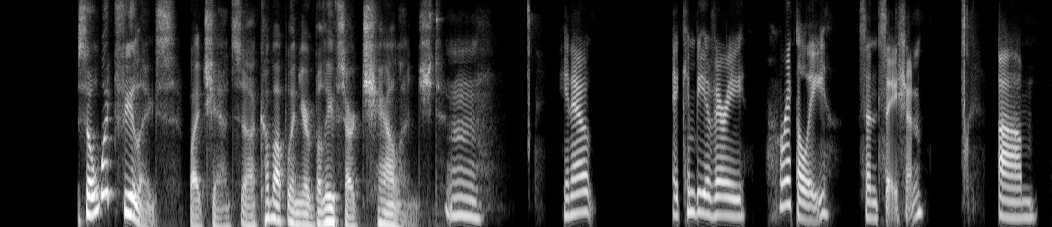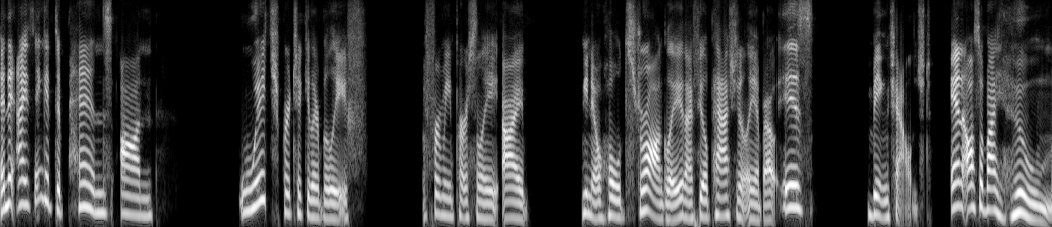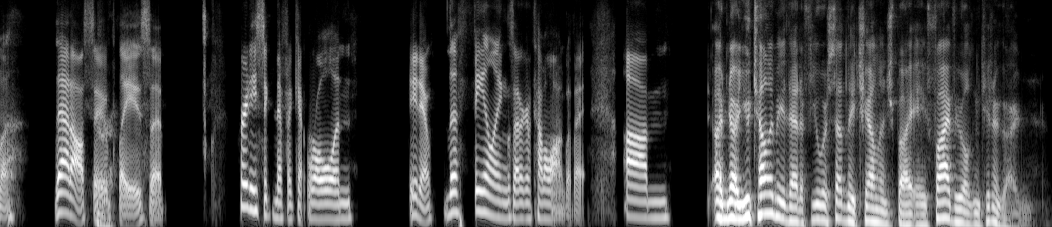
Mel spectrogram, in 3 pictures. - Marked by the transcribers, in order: tsk; stressed: "whom"; tsk
- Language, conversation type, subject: English, unstructured, How can I cope when my beliefs are challenged?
